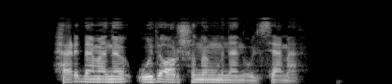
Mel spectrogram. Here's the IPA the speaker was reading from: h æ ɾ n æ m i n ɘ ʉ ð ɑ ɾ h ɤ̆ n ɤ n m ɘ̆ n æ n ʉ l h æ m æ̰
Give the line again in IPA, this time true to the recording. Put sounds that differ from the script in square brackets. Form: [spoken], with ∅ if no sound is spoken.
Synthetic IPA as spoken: h æ ɾ n æ m [æ] n ɘ ʉ ð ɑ ɾ [ʃ] ɤ̆ n ɤ [ɴ] m ɘ̆ n æ n ʉ l [s] æ m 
